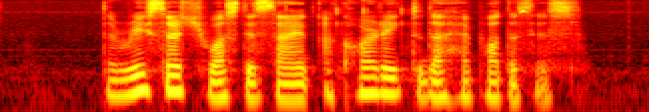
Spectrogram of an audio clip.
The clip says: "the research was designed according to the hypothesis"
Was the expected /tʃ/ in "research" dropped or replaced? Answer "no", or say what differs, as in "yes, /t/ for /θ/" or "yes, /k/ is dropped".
no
